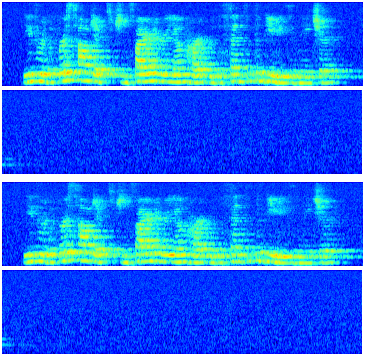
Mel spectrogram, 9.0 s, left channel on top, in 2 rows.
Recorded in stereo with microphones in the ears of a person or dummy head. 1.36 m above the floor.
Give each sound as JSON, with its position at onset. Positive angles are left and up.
{"t": 0.3, "sound": "a woman speaking", "side_deg": 45, "distance_m": 3.0}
